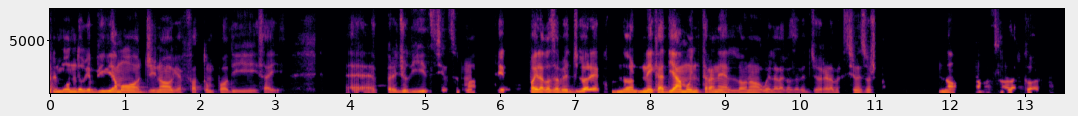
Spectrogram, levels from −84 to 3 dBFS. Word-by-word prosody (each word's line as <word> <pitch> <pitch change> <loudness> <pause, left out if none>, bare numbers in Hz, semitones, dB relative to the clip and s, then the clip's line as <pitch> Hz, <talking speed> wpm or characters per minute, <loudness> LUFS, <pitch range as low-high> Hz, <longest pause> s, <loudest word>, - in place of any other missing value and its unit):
il 115 - -2
mondo 110 -1 +3
che 105 0 +2
viviamo 105 -1 +2
oggi, 95 -1 0
no, 100 0 +1
che 95 -1 -5
fatto 90 +1 -9
un 90 - -10
po' 95 +1 -4
di 90 -1 -10
sai, - - -9 0.9
ehm, - - -7
pregiudizio 100 - -4
insomma. 415 - -8 0.3
E 425 0 0 0.2
poi 125 - +7
la 105 - +8
cosa 105 0 +3
peggiore 110 +2 +4
è - - -8
quando 105 0 0
ne 110 +2 +5
cadiamo 110 0 +7
in 100 -2 +2
tranello, 95 -3 -1
no. 95 -1 -2
Quella 90 -1 -6
è - - -7
la 90 - -6
cosa 90 0 -13
peggiore, 85 -1 -9
la 90 - -5
pressione 95 +1 -7
socia 90 -2 -7 0.8
no, 105 -3 0 0.3
no. - - -7
Sono 100 0 -4
d'accordo. 95 -2 -8
100 Hz, 175 wpm, -25 LUFS, 95-105 Hz, 0.9 s, la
